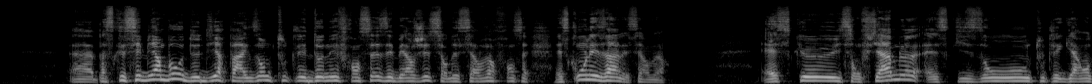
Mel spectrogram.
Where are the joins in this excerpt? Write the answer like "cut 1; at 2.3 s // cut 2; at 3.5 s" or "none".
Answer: none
